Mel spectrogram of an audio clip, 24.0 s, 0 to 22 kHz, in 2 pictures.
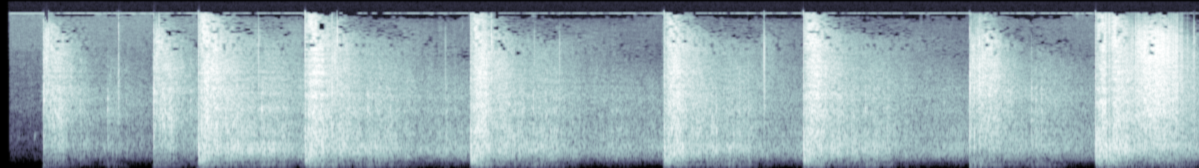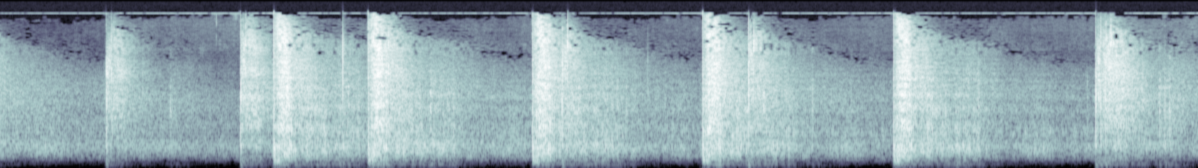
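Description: A Shogun 'Stars & Strobes' 21-shot consumer fireworks cake firing its shots one after another, roughly one a second, sometimes two close together. Each shot is a sharp bang that trails off over a second or so.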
